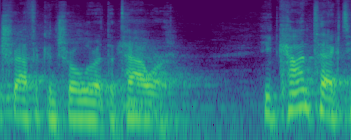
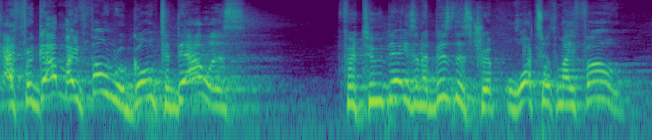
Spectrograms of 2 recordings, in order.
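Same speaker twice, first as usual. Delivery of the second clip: alarmed, panicked, frantic outburst; 9 semitones higher, 4 dB louder than usual. Retelling what a passenger on a plane said: imitating a panicked passenger. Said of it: "He was panicking".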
